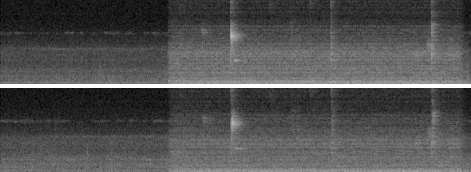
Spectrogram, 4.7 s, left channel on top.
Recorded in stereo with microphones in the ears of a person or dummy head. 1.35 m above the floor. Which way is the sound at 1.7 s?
15° left (ahead or behind).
